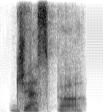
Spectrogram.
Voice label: "jasper", Indian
